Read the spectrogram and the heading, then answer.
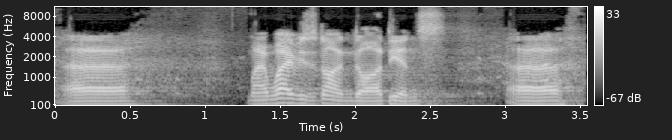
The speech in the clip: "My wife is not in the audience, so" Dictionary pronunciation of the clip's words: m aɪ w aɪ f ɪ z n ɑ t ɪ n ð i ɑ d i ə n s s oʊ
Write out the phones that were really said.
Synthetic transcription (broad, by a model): m aɪ w aɪ f ɪ z n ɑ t ɪ n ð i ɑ d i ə n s s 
